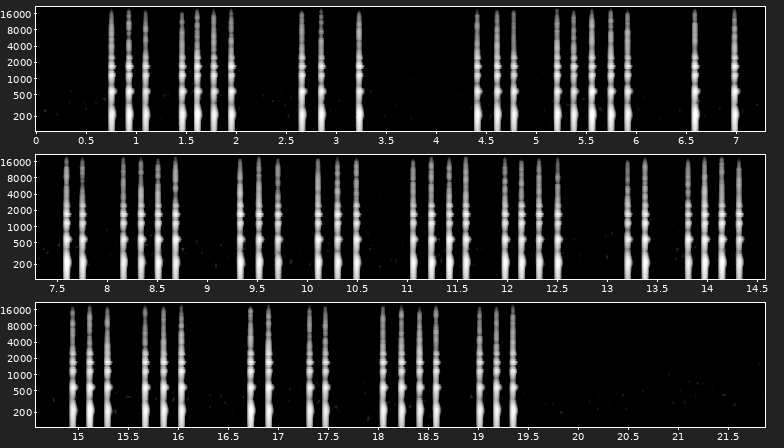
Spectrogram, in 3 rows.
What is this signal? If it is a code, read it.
Tap code, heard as taps on a table, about 6 knocks a second. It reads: OF PAINTINGS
